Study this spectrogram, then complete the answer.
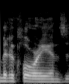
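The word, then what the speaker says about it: midi-chlorians: Because we're not mentioning midichlorians. Am I pronouncing that correctly?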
